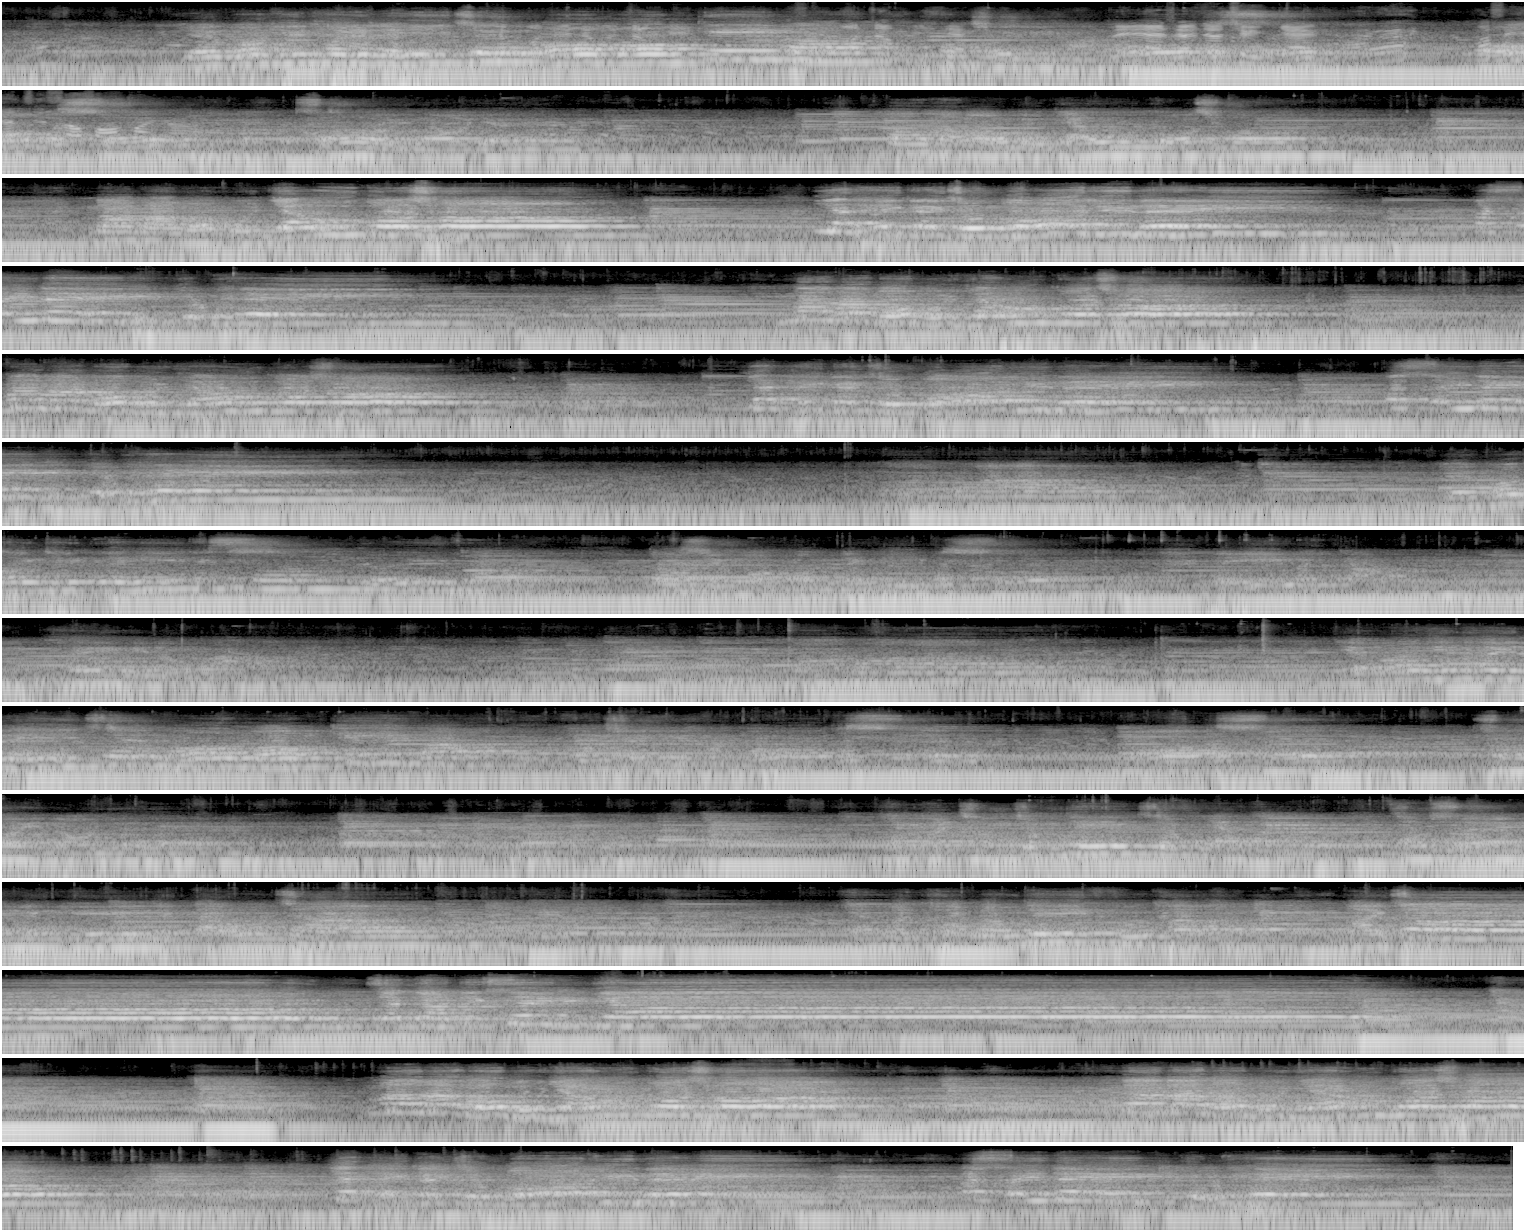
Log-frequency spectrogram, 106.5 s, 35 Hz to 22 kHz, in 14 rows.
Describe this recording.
event activity of the Tiananmen Square protests, A Hong Kong students are singing, Sony PCM D50 + Soundman OKM II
